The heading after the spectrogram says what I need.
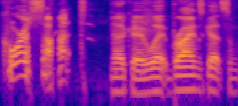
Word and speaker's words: Coruscant: wall I guess that's better than saying Cora scat or something it's how it was pronounced because no one because no one but George pronounced it Coruscant okay what Brian's got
